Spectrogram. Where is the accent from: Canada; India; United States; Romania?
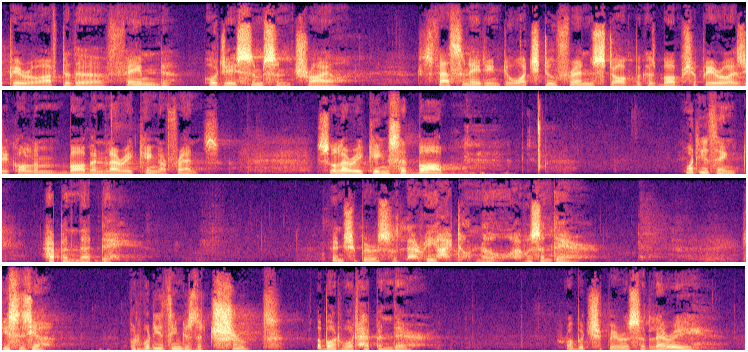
India; moved away; I come from India, speak two or three myself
